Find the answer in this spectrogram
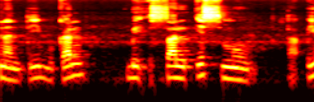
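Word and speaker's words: بئس الاسم: Jadi nanti apabila bertemu dengan naqal seperti yang ada di sini, bacanya jangan nanti bi'sal ismu. Kalau tulisannya memang bi'sal ismu, tapi cara membacanya karena dia naqal, kita baca nanti bi'salismu.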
